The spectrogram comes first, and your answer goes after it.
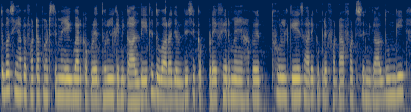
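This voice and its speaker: A woman's voice has a dark, mellow tone and monotone, flat intonation. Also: medium pitch for a woman, moderate pace. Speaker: vlogger. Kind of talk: vlog voiceover narration. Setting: home. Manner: casual.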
